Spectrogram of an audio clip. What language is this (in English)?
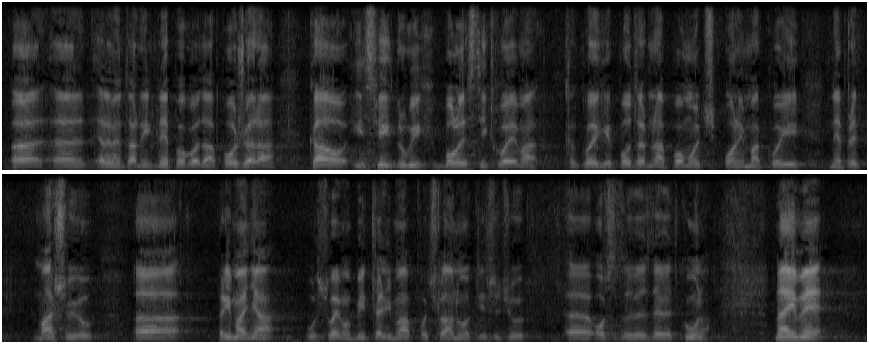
Croatian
